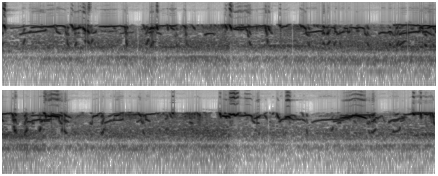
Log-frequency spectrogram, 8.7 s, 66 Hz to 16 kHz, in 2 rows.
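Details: Food-begging Northern goshawk nestlings, four chicks, on a live nest camera in Estonia on 1 June 2022: thick, overlapping shrill whistles and squeals, rapid and unbroken across the whole stretch.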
